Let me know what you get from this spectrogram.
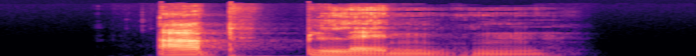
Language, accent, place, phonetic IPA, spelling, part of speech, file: German, Germany, Berlin, [ˈapˌblɛndn̩], abblenden, verb, De-abblenden.ogg
- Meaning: to dim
